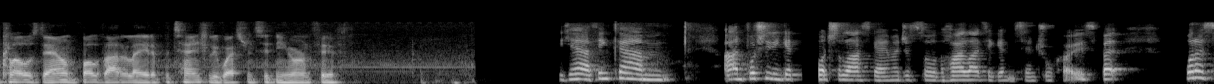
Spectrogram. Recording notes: jump on the skype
